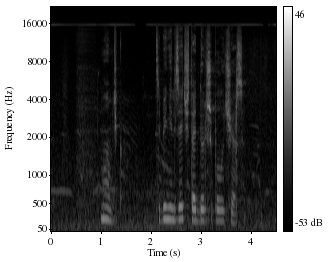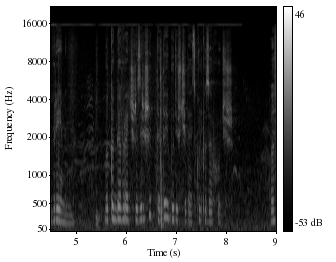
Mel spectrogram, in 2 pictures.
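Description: A young woman speaks gently and reassuringly.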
